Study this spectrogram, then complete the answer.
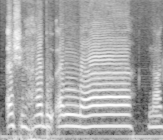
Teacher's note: اشہد ان لا کے اوپر مد آ رہی ہے، اس لیے ہم اس کو 3 الف کے برابر لمبا کریں گے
